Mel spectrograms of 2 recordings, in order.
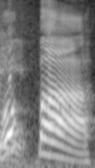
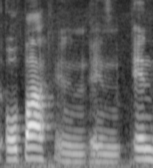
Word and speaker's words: oppai: Oppa! Everyone says Oppa in the internet's Oppai. It's Oppai. Yeah. Oppai. Well, if you actually pronounce it correctly, it's Oppai.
